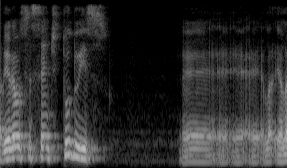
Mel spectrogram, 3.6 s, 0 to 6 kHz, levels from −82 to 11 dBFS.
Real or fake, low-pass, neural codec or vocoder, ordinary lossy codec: fake; 5.4 kHz; autoencoder, 48 kHz, 128 numbers a frame, DAC-VAE, trained on Japanese speech; none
